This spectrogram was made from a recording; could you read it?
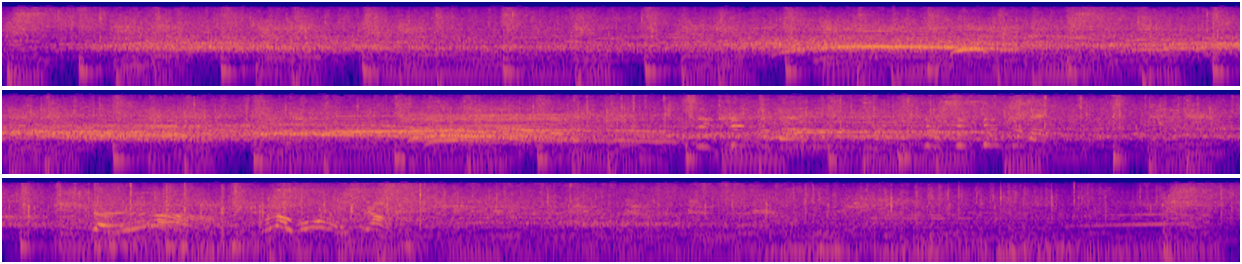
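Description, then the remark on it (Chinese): A large audience at the Chinese stand-up comedy show 脱口秀大会 applauds and cheers steadily for about twenty-five seconds as comedian Huang Xi is welcomed on stage: dense, loud clapping with shouts and a few high whistles, swelling in the middle and then easing off slightly toward the end. “让我们掌声欢迎下一位演员。”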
